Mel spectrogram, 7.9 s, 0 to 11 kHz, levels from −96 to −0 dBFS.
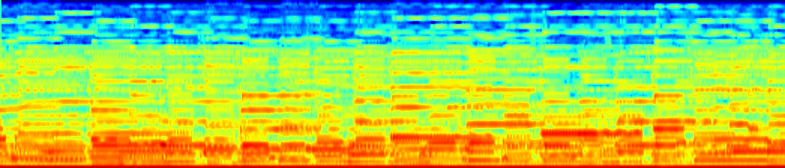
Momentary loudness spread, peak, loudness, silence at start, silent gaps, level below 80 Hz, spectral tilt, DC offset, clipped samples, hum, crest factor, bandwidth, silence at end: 3 LU; 0 dBFS; -16 LUFS; 0 s; none; -38 dBFS; -6 dB/octave; 30%; under 0.1%; none; 12 dB; 10 kHz; 0 s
